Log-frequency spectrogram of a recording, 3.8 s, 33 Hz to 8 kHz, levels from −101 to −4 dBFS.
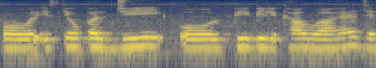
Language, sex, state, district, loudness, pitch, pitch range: Hindi, female, Haryana, Jhajjar, -16 LUFS, 175 Hz, 170-180 Hz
